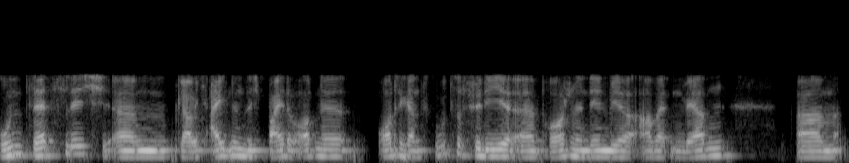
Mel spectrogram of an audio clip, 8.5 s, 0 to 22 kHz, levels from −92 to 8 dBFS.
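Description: Speech coded with the iLBC codec runs through the whole recording. The band stops at 4 kHz, and the coding damage is plainly audible as a rough, slightly synthetic edge. That fits the 20 ms frame mode at about 15.2 kbps. There are lost iLBC frames from 4.04 to 4.07 s, which fits a single dropped 20 ms frame. The decoder fills the gap by repeating the last pitch cycle with added noise, so you hear a brief buzzy, held vowel rather than silence or a click. The voice is right again almost at once afterwards, with none of the lingering distortion that codecs which depend on earlier frames would show.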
